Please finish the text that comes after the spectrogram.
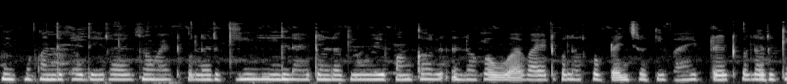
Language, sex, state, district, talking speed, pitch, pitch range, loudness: Hindi, female, Bihar, Bhagalpur, 205 wpm, 230 Hz, 225-235 Hz, -15 LUFS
